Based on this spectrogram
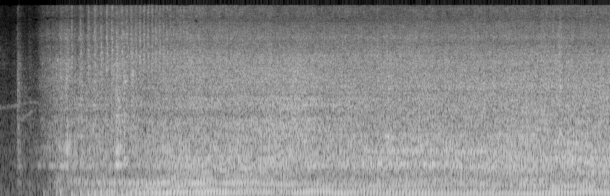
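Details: Old Briggs & Stratton mower after carburetor float/spring fix and air filter refitted; catches quickly and settles into a steady, even high-speed drone with no hunting or surging; running healthy, no longer failing to rev up.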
